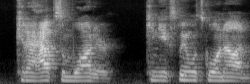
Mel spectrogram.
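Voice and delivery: ordinary talk

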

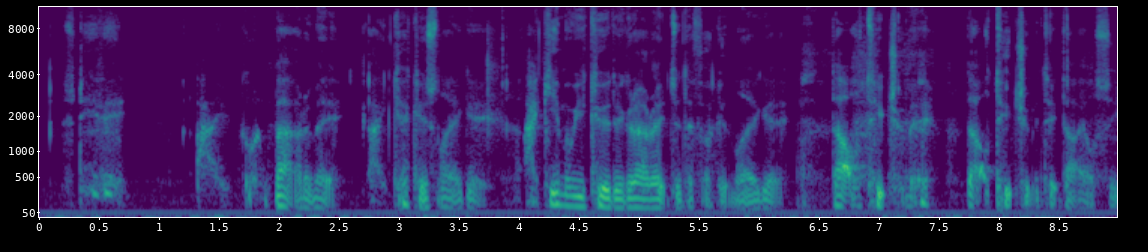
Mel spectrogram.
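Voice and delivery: breathy, hushed, whispered mum voice. Retelling a plane trip, imitating the mum urging her son. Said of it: "She's like".

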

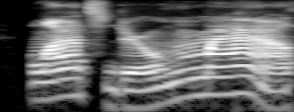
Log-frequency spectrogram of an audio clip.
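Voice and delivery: high silly voice, math drawn out. Describing a confusing game to the other speaker, doing a Baldi's Basics impression. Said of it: "That's my official Baldi's Basics impression".

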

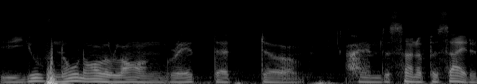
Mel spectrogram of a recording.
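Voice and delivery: ordinary talk, nothing marked

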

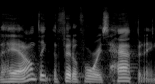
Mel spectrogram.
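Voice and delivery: plain

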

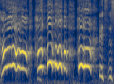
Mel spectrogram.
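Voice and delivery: delirious manic laughter, very high-pitched and slow. Describing a scene he watched, the speaker is imitating Brian's laughter. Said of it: "He laughed like that for".

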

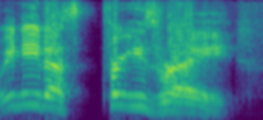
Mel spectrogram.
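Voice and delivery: very high-pitched, loud yell. Playing Phaedra as the space station shakes in a meteor storm: Phaedra yelling. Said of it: "Phaedra yells out".

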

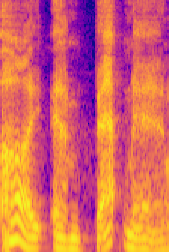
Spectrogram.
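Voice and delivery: laid-back surfer voice. Retelling a movie trailer line: Keanu Reeves voice as Batman. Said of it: "that Keanu Reeves voice".

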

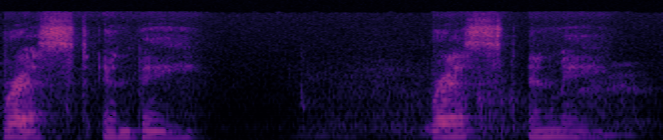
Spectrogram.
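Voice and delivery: hushed, still, quiet voice. Recounting a frightened prayer and the answer heard, still, quiet voice. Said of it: "his still, quiet voice".

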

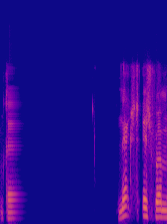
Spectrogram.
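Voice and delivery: slow talk through a mouthful while chewing. Reading out the next listener question, talking with mouth full. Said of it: "I got a mouthful of food".

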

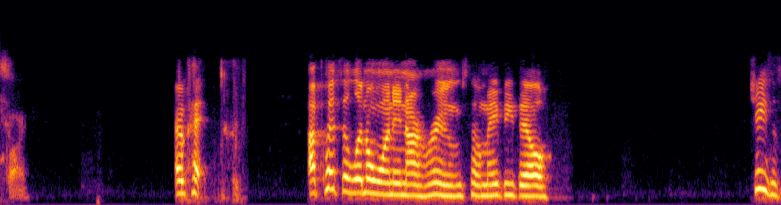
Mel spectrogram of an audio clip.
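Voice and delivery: breathless, out of breath. Explaining she just put the little one in the room, out of breath. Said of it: "I'm out of breath from chasing them".

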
